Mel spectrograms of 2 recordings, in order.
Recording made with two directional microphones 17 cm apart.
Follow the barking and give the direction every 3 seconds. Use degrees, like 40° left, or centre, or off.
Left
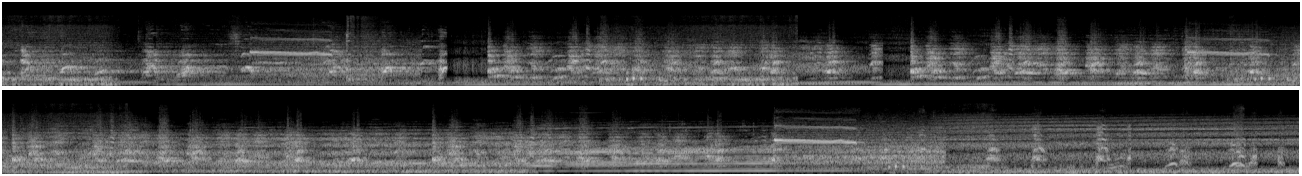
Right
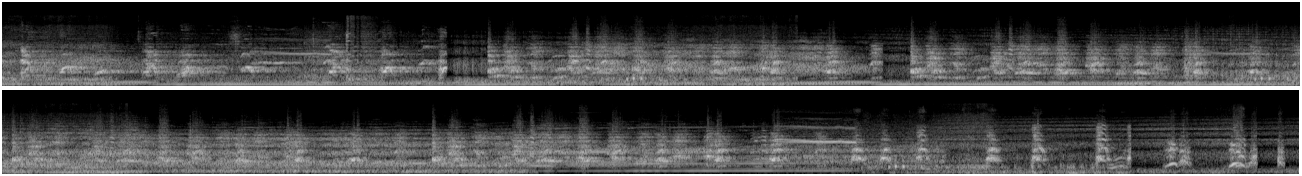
30° right, 30° right, 20° right, 10° right, 10° left, 10° left, 10° right, 20° right, 20° right.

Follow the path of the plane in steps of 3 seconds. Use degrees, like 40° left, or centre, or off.
60° right, 60° right, 50° right, 30° right, 10° right, 10° left, 30° left, 50° left, 60° left.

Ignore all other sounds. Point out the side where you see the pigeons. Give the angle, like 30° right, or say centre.
10° left.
